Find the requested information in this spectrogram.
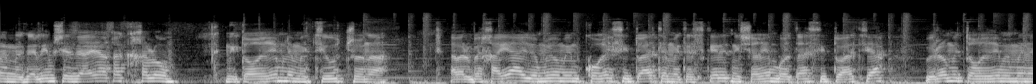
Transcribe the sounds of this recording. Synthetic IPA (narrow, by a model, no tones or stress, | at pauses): emːeɡalimʃe̞zeajaʁakχalo̞mː | ito̞ʁe̞ʁimle̞me̞t͡siutʃo̞naavalbe̞χajajo̞mjo̞mimko̞ʁesituat͡sjametaske̞letniʃaʁimbeo̞tasituat͡sja | velo̞mito̞ʁe̞ʁimːime̞na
